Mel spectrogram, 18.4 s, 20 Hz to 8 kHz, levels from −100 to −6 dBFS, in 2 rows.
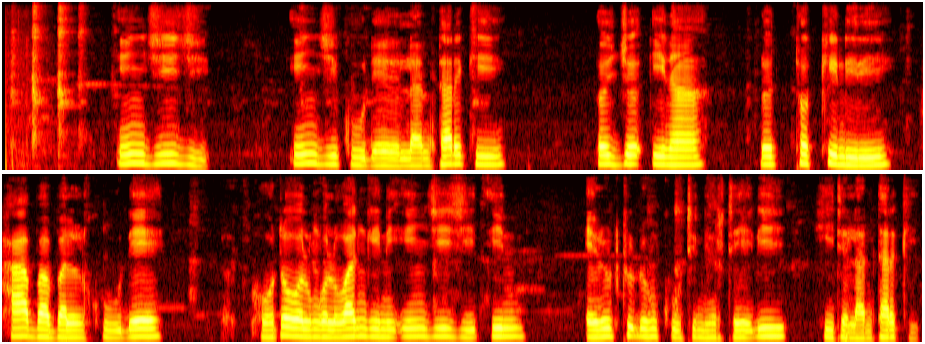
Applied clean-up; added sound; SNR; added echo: none; none; none; none.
